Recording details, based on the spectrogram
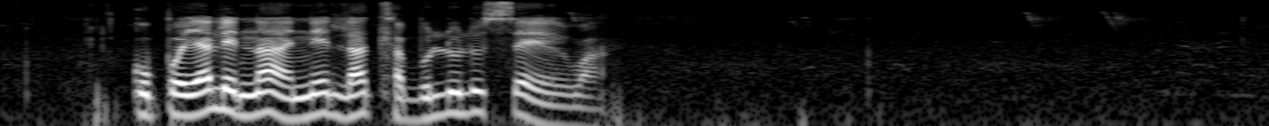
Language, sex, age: Tswana, male, 23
